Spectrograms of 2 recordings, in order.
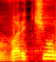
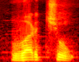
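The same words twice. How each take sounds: First: "वर्च्यू" said the common wrong way, as the mistake to avoid; wrong pronunciation. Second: "वर्च्यू" said the proper way, with a settled falling close; correct pronunciation. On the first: Teacher showing students the wrong way to say virtue. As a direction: give "वर्च्यू" as the students' mispronunciation. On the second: Teacher correcting the students' pronunciation of virtue. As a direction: land "वर्च्यू" firmly as the right form. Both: Shown as a demonstration. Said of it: "वर्च्यू नहीं".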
